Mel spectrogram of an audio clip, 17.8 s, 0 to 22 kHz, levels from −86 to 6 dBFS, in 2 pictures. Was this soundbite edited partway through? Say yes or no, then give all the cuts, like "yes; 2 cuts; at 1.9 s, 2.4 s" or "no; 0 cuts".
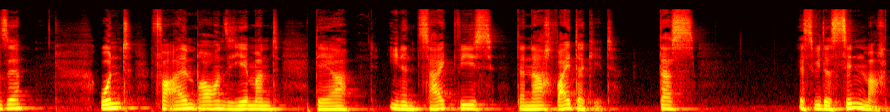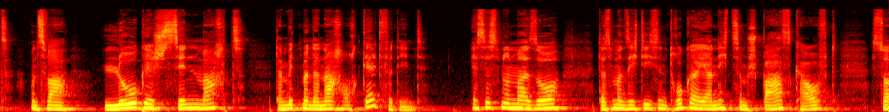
no; 0 cuts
